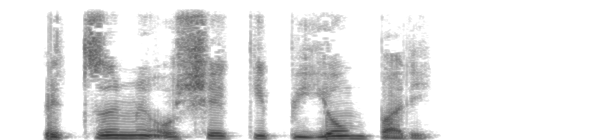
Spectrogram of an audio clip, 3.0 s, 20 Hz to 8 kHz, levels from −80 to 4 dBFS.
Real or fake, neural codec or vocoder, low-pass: real; none; 7.2 kHz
